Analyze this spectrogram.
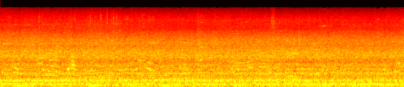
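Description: A truck engine rumbles as it rolls slowly past.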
